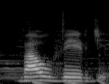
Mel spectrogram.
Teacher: you have the L before a consonant sounding like W as well, and you have the E sounding like E at the end.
